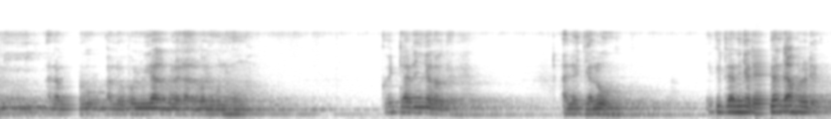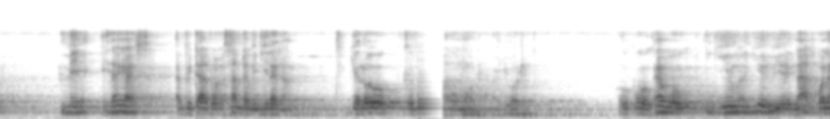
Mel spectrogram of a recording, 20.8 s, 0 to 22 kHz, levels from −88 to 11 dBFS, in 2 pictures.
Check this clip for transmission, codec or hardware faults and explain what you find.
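Three gaps are audible in the speech, each most likely a long network dropout. They fall at 0.79 to 1.01 s, 9.44 to 9.65 s and 15.62 to 15.94 s. About 180, 180 and 300 ms of audio never arrive. The receiver fills each gap by stretching the last sound into a fading buzz, with no true silence, and the speech resumes past the lost part. The high end stops near 8 kHz, as expected from the call codec.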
